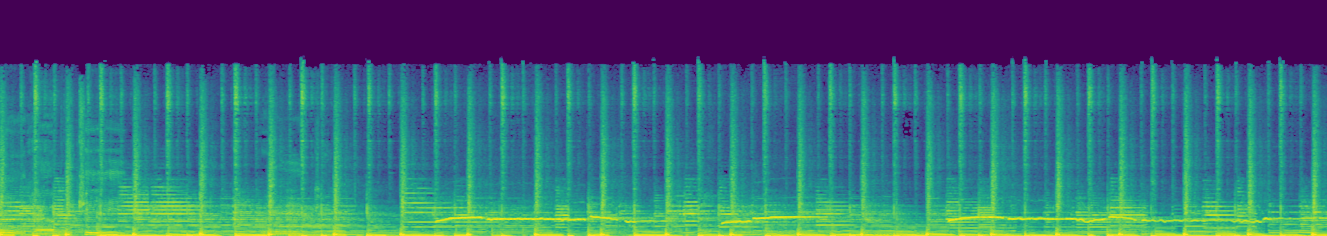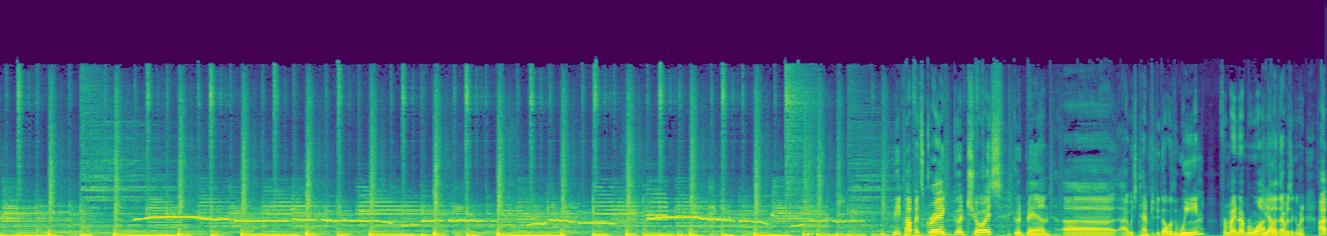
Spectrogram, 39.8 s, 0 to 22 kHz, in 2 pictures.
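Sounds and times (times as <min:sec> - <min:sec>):
whistled melody over a rock band: 0:00.0 - 0:05.4, 0:06.0 - 0:33.4
full rock band with drums, bass and guitar: 0:00.0 - 0:35.8
speech: 0:33.4 - 0:39.8.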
